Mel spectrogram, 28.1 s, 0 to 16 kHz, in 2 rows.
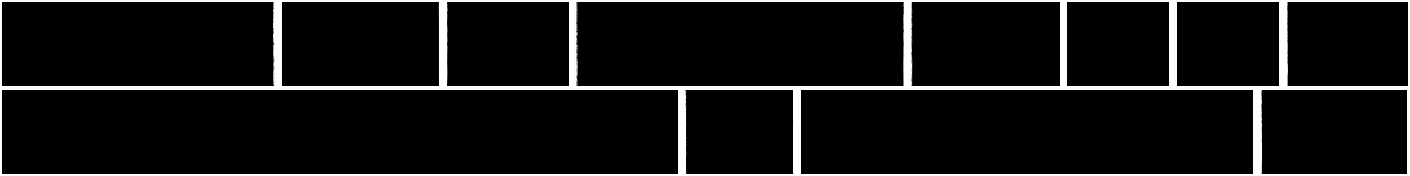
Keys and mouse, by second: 2.4 click, 8.7 click, 15.4 Right, 20.5 click, 23.5 Up, 26.2 click.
